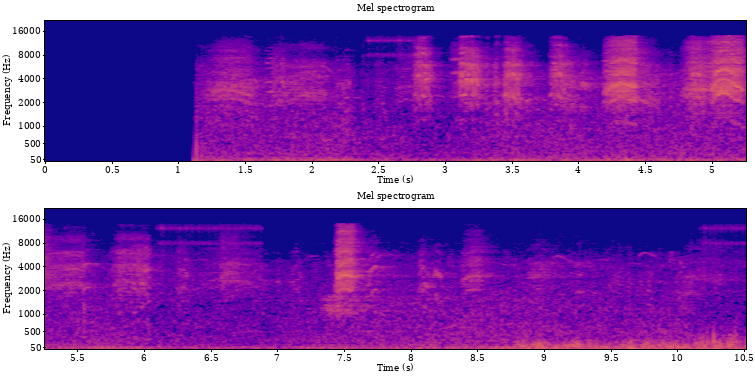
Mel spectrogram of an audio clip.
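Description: Birds in the palm trees calling loudly: a quick series of harsh calls a couple of seconds in, then one more a little later, over outdoor background noise. A low rumble rises near the end.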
